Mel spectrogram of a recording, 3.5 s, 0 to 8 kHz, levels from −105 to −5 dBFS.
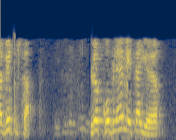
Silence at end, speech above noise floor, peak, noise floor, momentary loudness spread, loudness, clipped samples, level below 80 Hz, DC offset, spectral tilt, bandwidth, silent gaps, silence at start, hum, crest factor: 0.3 s; 34 dB; 0 dBFS; -48 dBFS; 8 LU; -15 LUFS; under 0.1%; -52 dBFS; under 0.1%; -11 dB/octave; 3.9 kHz; none; 0 s; none; 16 dB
